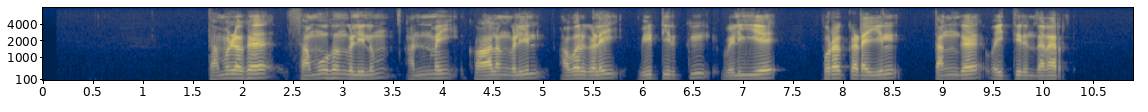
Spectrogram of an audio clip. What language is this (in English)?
Tamil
